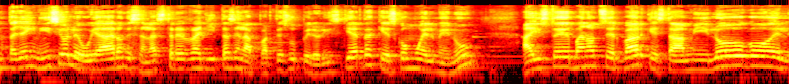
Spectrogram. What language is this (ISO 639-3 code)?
spa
